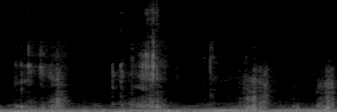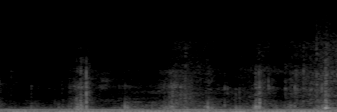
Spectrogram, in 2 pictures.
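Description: Close-miked biting into and chewing a crispy breaded chicken nugget, a run of short crunches about twice a second. A steady low hum sits underneath.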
